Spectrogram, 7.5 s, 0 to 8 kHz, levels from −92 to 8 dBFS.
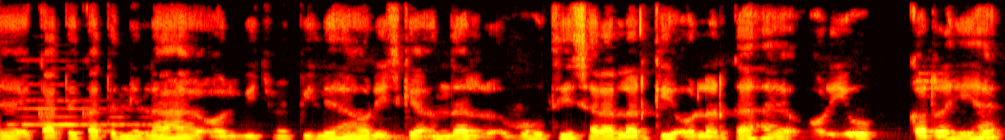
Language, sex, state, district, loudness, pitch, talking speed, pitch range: Hindi, male, Bihar, Sitamarhi, -18 LUFS, 140 Hz, 190 wpm, 135-150 Hz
